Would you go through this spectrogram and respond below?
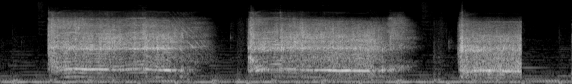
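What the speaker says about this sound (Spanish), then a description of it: "Ponemos las verduras en un vaso batidor y trituramos y rectificamos de sabor" Countertop blender pureeing cooked vegetables for a beetroot cream, three loud whirring bursts with short pauses between them, close up and without speech.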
